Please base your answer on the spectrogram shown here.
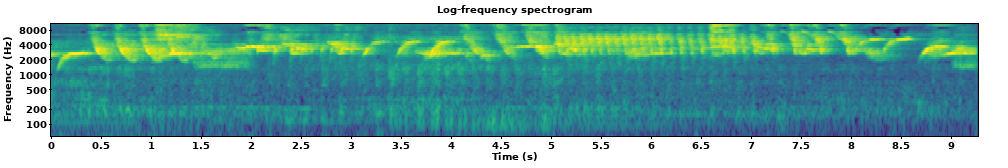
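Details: Canary singing through the morning: an unbroken, varied stream of swooping whistles, quick trills and sharp chirps, loud and rich from start to finish.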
